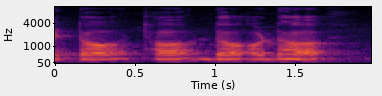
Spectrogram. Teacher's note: तो जो आपका टवर्ग होता है उसका उच्चारण स्थान क्या होता है? मूर्धा होता है।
